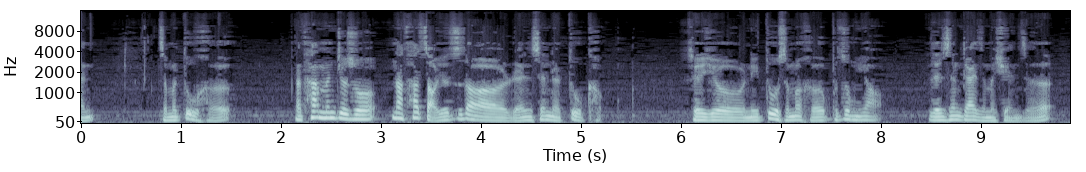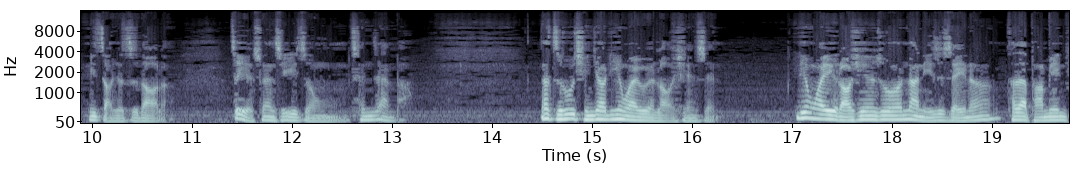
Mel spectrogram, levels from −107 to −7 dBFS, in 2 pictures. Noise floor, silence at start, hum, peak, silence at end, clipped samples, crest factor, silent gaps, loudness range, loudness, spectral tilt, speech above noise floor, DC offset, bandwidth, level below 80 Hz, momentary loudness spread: -56 dBFS; 0 s; none; -10 dBFS; 0 s; under 0.1%; 18 dB; none; 6 LU; -29 LUFS; -6.5 dB/octave; 28 dB; under 0.1%; 14.5 kHz; -48 dBFS; 11 LU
